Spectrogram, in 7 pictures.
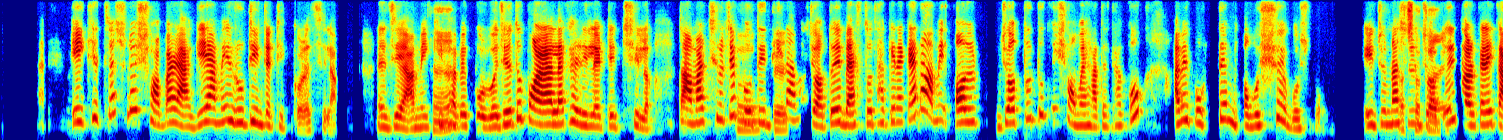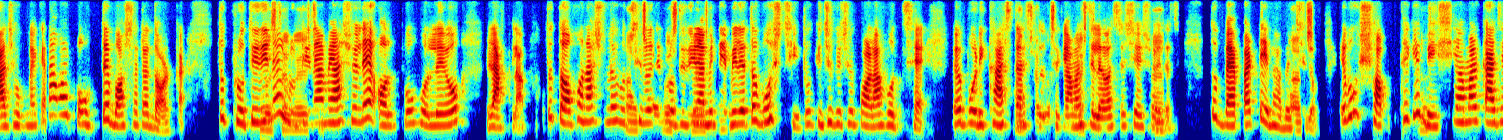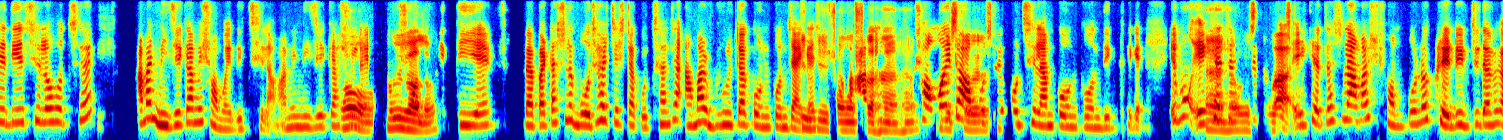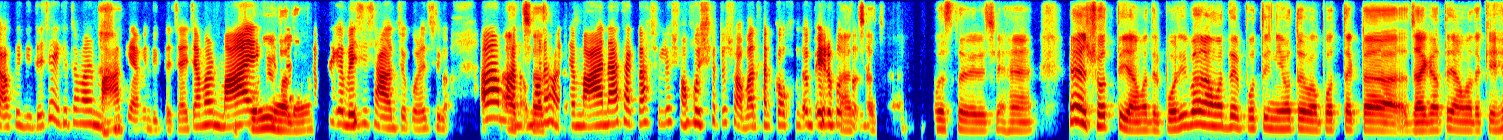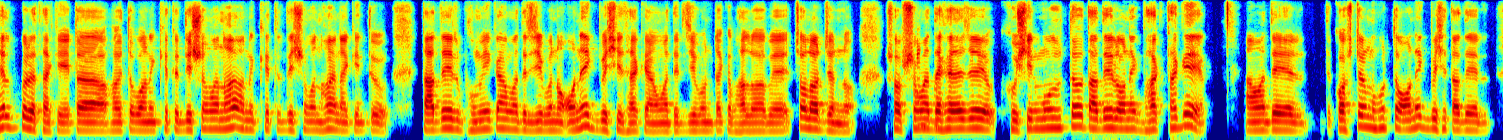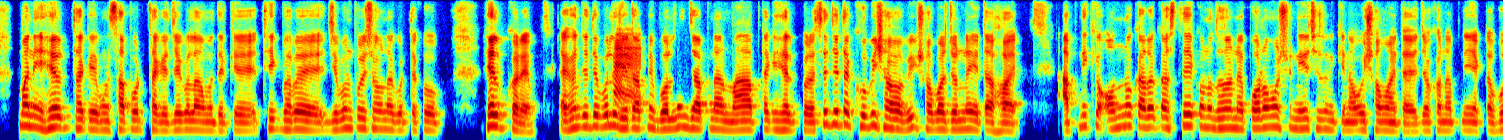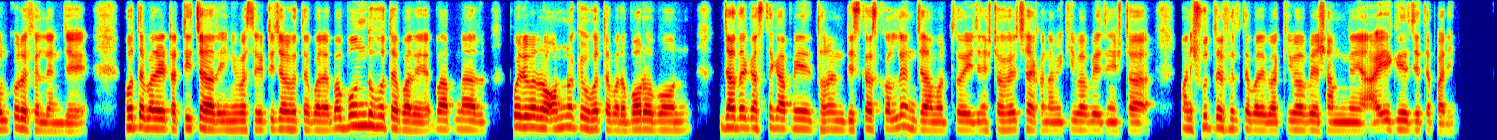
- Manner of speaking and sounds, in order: tapping; in English: "related"; "পড়তে" said as "পরতেম"; other background noise; unintelligible speech; chuckle; laughing while speaking: "সমস্যাটা সমাধান কখনো বের হত না"; unintelligible speech
- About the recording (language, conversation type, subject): Bengali, podcast, আপনার কি কখনও এমন অভিজ্ঞতা হয়েছে, যখন আপনি নিজেকে ক্ষমা করতে পেরেছেন?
